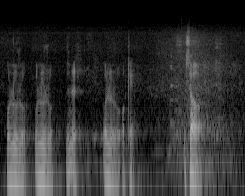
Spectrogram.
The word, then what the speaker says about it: Uluru: Just day before yesterday, I met the indigenous people around Kasa, the Uluru or something, Kasa Uluru. Difficult to pronounce. Uluru, isn't it?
